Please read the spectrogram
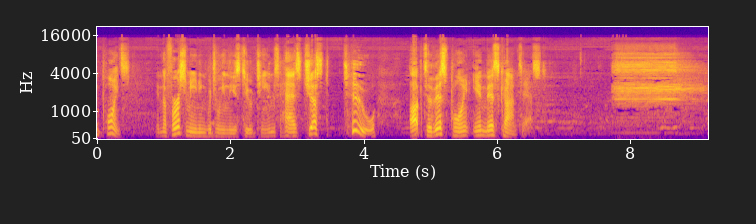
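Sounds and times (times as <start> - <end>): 
speech: 0.0 - 6.8
basketball game crowd noise: 0.0 - 9.1
basketball arena buzzer blaring: 7.7 - 9.1.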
